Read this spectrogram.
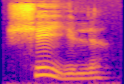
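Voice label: "kyl", Swedish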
